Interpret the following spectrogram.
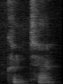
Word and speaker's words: content: Ad esempio, content. La T di tent, tent, sillaba accentata, si pronuncia come la T di Ted.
